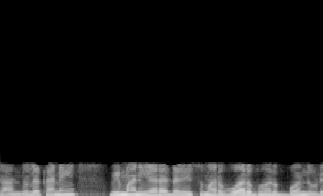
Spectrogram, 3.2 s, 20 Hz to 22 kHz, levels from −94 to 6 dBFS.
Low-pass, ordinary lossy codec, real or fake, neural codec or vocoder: 3.6 kHz; MP3, 32 kbps; fake; codec, 44.1 kHz, 3.4 kbps, Pupu-Codec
